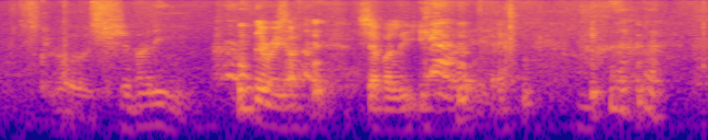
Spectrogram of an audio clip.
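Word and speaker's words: Chevalley: My typical English mispronunciation of this is, now you've said it right, I can't unthink it. I think I usually say Chevalier, or Chevalier. I don't know, it's wrong.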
